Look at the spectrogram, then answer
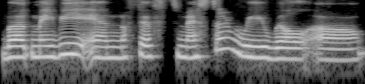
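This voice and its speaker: A young woman, a student, speaking English hesitantly with pauses as she interviews a teacher. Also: medium pitch, a little mellow. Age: young adult. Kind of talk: interview questions.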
